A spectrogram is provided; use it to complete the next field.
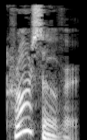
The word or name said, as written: crossover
